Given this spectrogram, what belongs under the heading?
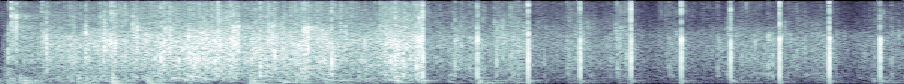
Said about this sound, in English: Thank you. You can applaud now.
